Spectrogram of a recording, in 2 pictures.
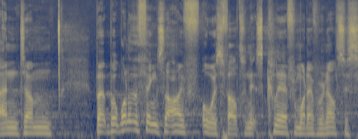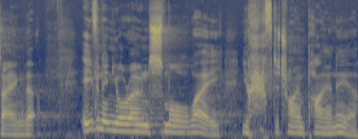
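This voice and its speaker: With a British accent, a man at medium pitch speaks with lively intonation. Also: moderate pace. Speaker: sports journalist. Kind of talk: panel discussion. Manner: loud; halting.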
